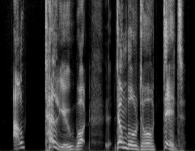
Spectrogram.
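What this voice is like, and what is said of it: Uneven, harsh-breathing voice. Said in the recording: “Draco's breathing was harsh ... in an uneven voice”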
